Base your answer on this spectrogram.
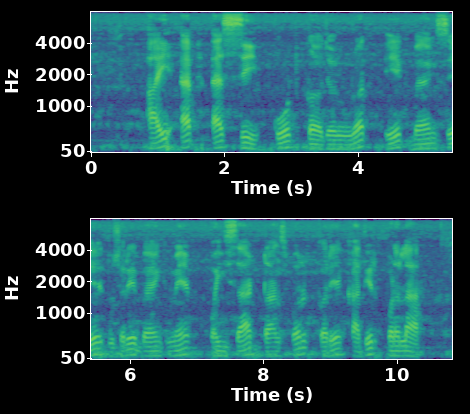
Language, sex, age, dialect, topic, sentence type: Bhojpuri, male, 60-100, Western, banking, statement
